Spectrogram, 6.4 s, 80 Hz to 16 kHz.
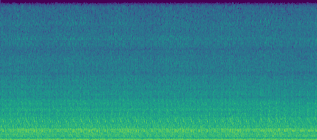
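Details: Ford F-350 with the 7.3 Powerstroke diesel, bought non-running with no oil, starting for the first time in years after a gauge cluster/throttle pedal fuse was fixed. A steady, even diesel clatter at idle, about two beats a second, with no misses or knocks.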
